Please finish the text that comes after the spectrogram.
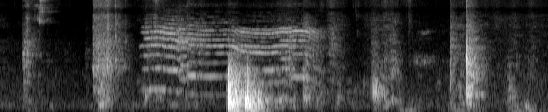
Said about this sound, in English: Sorry, that's just a cat.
